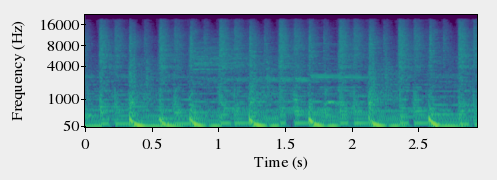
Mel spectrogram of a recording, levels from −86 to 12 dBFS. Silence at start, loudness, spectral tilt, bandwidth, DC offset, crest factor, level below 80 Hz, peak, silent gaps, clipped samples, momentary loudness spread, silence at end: 0 s; -18 LUFS; -5 dB/octave; 19.5 kHz; under 0.1%; 14 dB; -22 dBFS; -2 dBFS; none; under 0.1%; 2 LU; 0 s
